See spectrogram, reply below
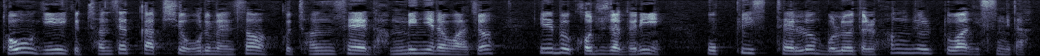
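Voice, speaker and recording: Higher-voiced man giving a radio economic briefing. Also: moderate pace, few pauses, a little mellow. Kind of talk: scripted news briefing, answering by phone. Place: phone link to a radio programme.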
